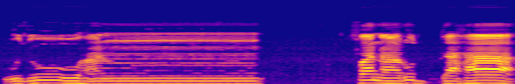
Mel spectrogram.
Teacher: এখানে হার উপর যে তানবিন আছে, এখানে আমরা ইখফা করব, লাইট গুন্না।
